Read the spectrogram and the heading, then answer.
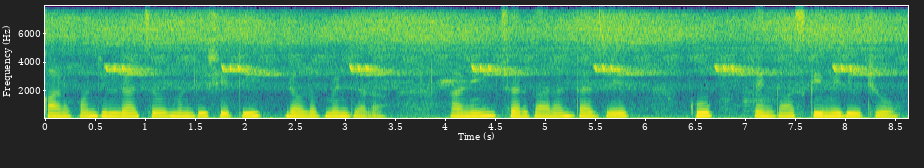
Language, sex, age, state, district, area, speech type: Goan Konkani, female, 18-30, Goa, Canacona, rural, spontaneous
